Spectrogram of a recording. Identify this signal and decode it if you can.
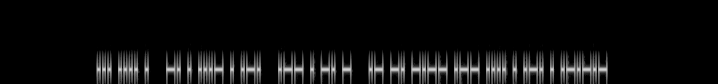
Morse code, heard as a keyed tone, about 44 wpm, 700 Hz. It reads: SHE NEVER WENT ANYWHERE.
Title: Sentences from Top 1400 Words 45wpm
